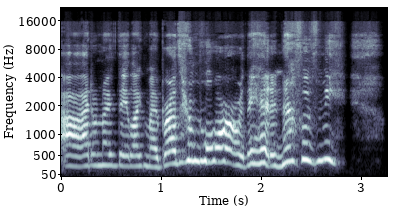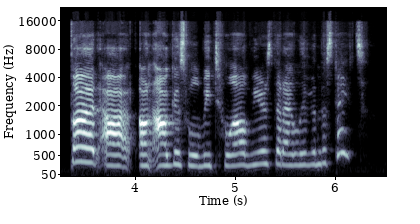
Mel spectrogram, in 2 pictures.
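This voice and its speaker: Raising and projecting her voice, a woman speaks at a fairly quick pace with a bright, sharp tone. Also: big swings in loudness. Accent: Albanian. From Albania. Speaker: podcast host and business founder. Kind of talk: interview conversation. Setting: live stream.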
